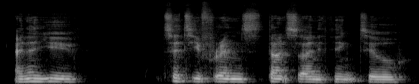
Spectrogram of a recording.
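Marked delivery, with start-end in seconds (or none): none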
